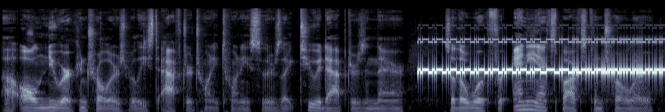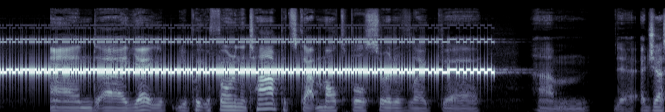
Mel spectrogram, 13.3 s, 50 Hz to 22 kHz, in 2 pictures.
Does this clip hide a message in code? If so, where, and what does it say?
Yes: NAVTEX (SITOR-B), 100 baud, 170 Hz shift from 4.2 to 11.6 s, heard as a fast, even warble, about 1650 Hz centre, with speech in English. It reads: 67291 58568 01272 82640 47786 07625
